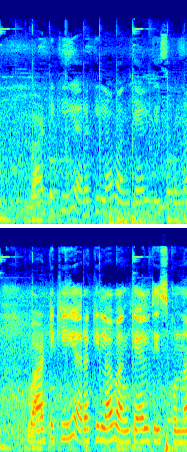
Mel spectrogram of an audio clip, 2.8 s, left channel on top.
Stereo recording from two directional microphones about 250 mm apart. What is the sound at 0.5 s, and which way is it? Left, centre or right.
Speech, right.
